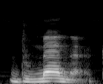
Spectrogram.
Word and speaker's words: Domènec: Esse o aqui, primeiro você pronuncia u, ok? U mesmo. Isso é algo que começou lá no século, já em 1500, mais ou menos. Já começou essa incerteza de como se. Não incerteza, a pronúncia do O foi se tornando um pouco mais neutra, que eles chamam, tem uma neutralização, né? Então, em vez de ser Domenic, é Domenic.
